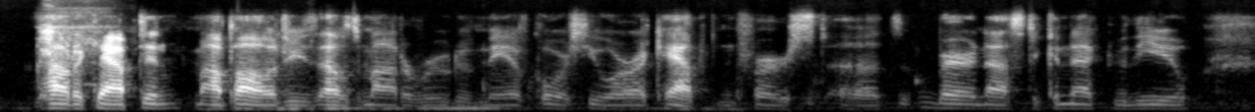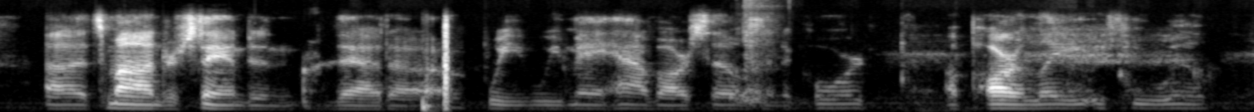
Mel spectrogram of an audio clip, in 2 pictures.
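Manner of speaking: deep voice, sunk a full octave. Playing a character greeting the Captain: voice an octave deeper. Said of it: "his voice drops down an octave deeper".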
